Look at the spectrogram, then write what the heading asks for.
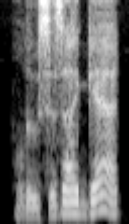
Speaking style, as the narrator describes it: Sato grunted

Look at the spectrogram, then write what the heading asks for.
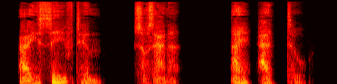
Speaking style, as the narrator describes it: he whispered

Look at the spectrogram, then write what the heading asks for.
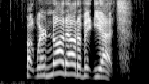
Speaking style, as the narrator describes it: shouted Kira

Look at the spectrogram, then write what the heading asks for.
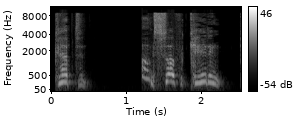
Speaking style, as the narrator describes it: gasped the man

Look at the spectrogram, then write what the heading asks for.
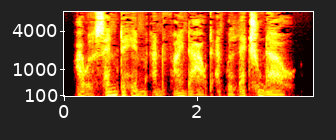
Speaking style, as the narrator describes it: Betsy whispered to her

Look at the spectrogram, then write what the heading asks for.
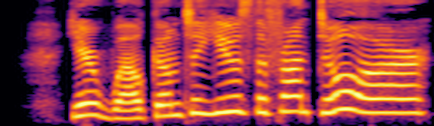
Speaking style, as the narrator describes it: Mom shouted

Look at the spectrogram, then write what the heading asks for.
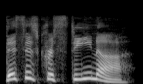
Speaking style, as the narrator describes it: the assistant screamed

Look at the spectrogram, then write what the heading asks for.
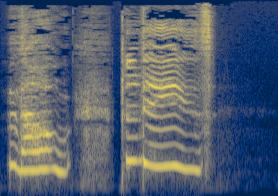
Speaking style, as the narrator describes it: plead, shriek

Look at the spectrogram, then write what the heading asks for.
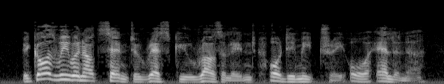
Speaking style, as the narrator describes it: Nicholas replied angrily

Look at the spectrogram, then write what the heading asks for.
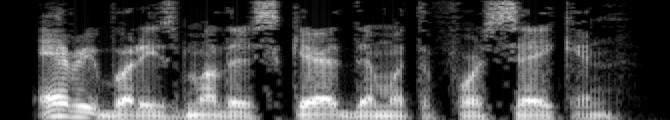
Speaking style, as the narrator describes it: Rand said dryly

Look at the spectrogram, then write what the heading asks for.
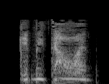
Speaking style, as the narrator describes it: she hisses to him

